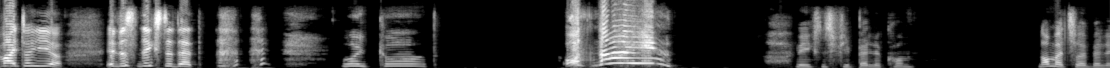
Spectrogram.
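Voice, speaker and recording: A man commenting casually on a game he is playing, shouting and swearing when he fails and muttering quietly to calm himself down. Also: sits high, moderate pace, no room sound. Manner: excitable, yelps and shouts at failures, swears. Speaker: let's play gamer.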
